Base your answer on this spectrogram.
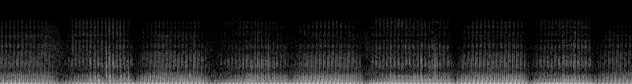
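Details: Close, continuous purr of a sleeping domestic cat: deep rattling vibration pulsing with inhale and exhale roughly every three-quarters of a second, with short dips between breaths.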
